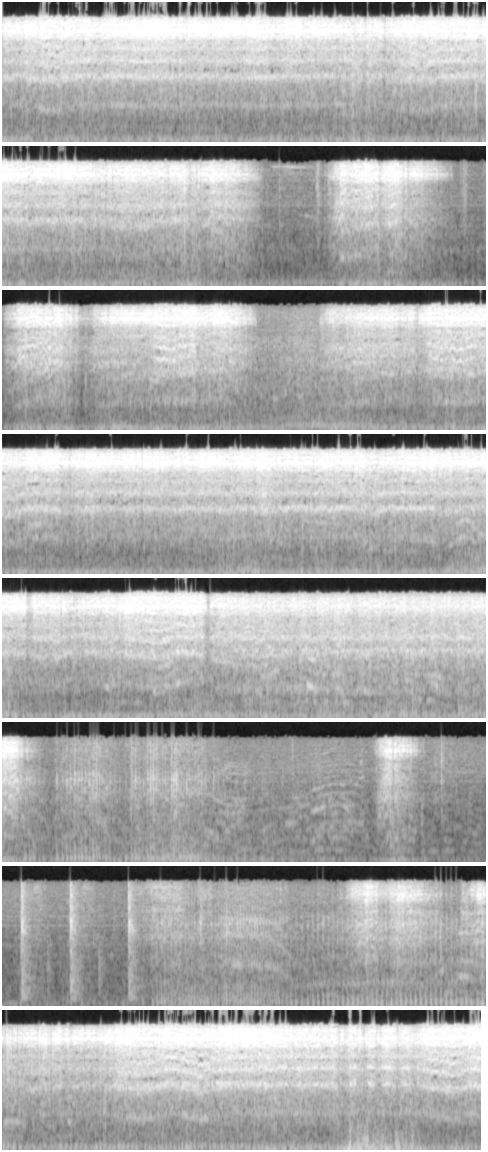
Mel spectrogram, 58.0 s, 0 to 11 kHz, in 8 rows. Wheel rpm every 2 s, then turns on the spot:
230, 230, 230, 230, 220, 70, 100, 80, 160, 60, 190, 220, 230, 230, 230, 220, 200, 190, 60, 0, 10, 10, 0, 0, 40, 120, 220, 230, 230.
none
